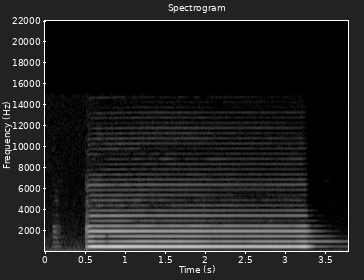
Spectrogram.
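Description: One sustained bowed violin note, B played with the first finger on the A string, rings out clearly for about three seconds, steady and bright, then stops, with silence around it.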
